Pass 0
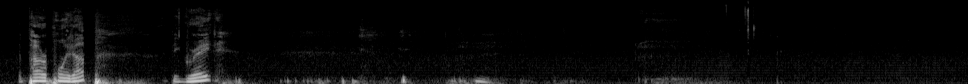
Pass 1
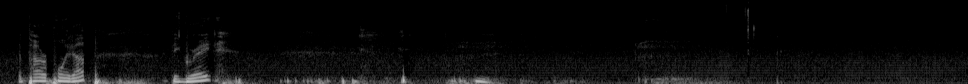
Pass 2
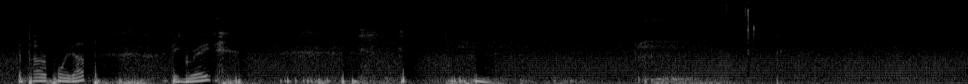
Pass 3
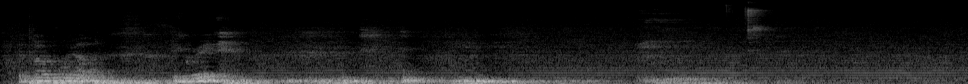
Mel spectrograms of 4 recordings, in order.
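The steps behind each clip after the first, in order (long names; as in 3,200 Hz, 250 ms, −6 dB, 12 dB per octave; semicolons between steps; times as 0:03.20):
downward compressor 12 to 1, threshold −24 dBFS, peak gain reduction 16 dB; high-shelf EQ 3,200 Hz −10.5 dB; level +4.5 dB
downward compressor 5 to 1, threshold −33 dBFS, peak gain reduction 15 dB; level +1.5 dB
convolution reverb RT60 1.1 s, pre-delay 3 ms, DRR −7.5 dB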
